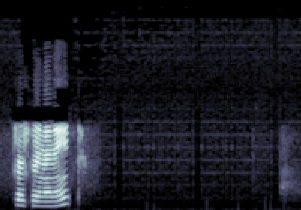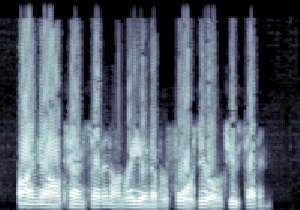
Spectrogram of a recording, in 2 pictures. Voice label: Security, scanner audio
